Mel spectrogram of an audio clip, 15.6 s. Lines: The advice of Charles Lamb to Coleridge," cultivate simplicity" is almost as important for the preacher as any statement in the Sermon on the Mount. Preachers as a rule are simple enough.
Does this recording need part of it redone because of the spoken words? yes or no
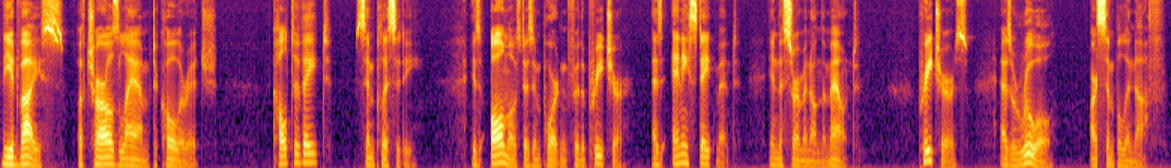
no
